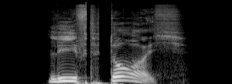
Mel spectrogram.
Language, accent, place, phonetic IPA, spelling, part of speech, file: German, Germany, Berlin, [ˌliːft ˈdʊʁç], lieft durch, verb, De-lieft durch.ogg
- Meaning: second-person plural preterite of durchlaufen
